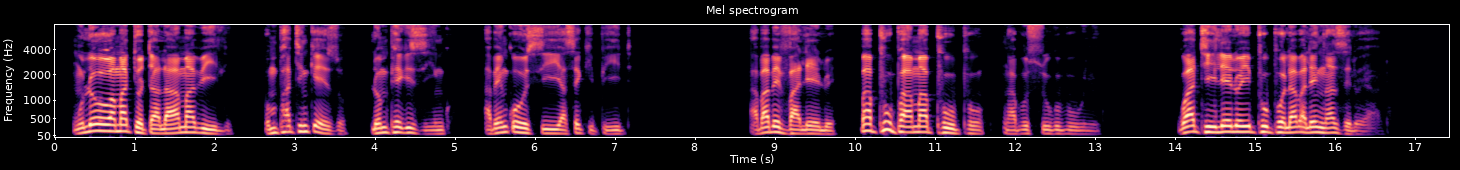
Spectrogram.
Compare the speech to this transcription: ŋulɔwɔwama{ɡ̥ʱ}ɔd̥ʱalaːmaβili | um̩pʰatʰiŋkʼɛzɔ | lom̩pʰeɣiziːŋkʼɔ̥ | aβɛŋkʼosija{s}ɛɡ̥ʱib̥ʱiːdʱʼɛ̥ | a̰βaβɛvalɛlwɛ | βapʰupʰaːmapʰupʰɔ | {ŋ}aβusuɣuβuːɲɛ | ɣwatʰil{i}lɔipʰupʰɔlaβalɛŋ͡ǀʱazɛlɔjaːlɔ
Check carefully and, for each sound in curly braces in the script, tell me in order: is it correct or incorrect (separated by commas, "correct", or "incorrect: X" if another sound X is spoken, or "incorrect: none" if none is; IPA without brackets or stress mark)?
incorrect: d̥ʱ, correct, correct, incorrect: ɛ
